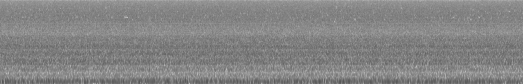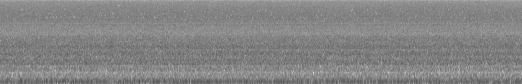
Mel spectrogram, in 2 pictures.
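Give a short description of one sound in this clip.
A jet airliner's engines drone steadily, heard from inside the cockpit.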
